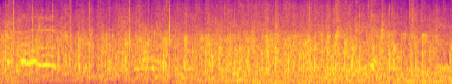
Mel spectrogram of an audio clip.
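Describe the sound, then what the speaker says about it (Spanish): Crowd applauding steadily outdoors at a running race award ceremony, continuous clapping with a few cheers and voices mixed in throughout. "Un aplauso para Jonas, Diego, Unai, Pablo, Enol y Samuel."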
